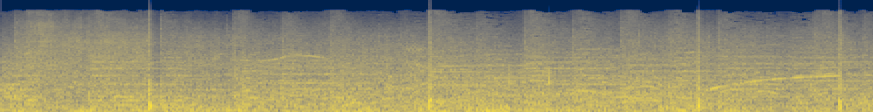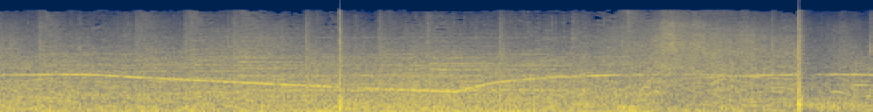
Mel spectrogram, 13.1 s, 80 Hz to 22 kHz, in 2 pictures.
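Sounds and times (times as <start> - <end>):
loud steady din: 0.0 - 13.0
sharp bangs: 0.1 - 13.0
siren wailing: 4.5 - 13.0.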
